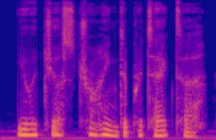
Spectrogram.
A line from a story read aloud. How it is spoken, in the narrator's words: said, my voice shaking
